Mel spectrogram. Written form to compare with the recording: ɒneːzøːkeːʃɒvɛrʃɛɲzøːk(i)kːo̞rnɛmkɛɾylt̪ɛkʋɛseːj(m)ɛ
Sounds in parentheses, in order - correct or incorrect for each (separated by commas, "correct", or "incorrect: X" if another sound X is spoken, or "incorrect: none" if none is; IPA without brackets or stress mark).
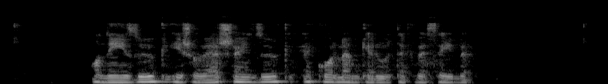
incorrect: ɛ, incorrect: b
